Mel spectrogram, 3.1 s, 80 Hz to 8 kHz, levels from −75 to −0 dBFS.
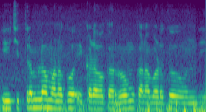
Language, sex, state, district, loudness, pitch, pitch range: Telugu, male, Telangana, Hyderabad, -13 LUFS, 140 Hz, 135-150 Hz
